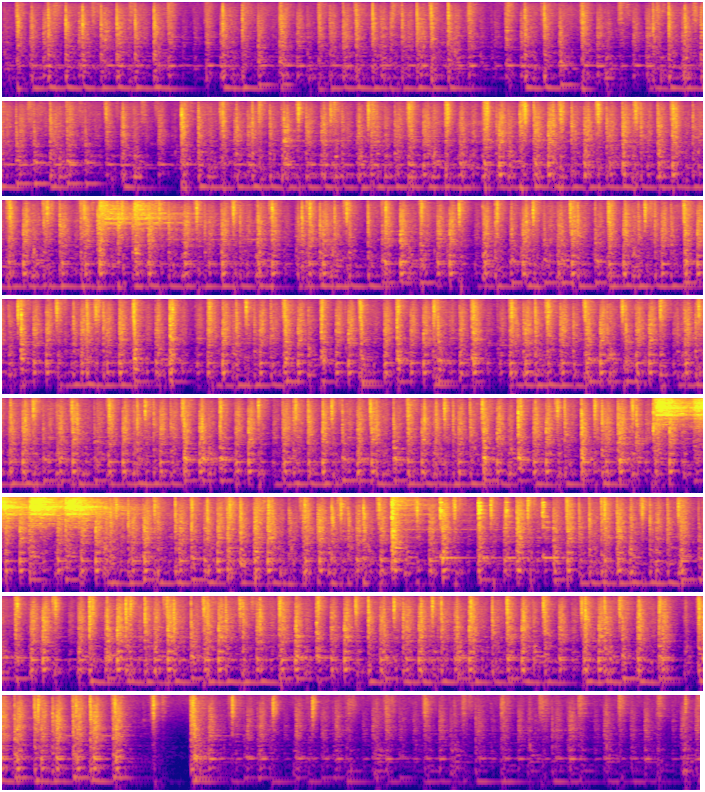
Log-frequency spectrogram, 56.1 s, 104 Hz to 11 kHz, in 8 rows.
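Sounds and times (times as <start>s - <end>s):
repeating low drum figure: 0.0s - 29.8s, 30.8s - 53.2s
fast drum strokes: 0.0s - 56.0s.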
